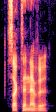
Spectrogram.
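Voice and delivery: ordinary delivery, nothing marked

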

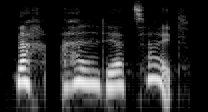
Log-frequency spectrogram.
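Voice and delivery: put-on high, slow girl voice; high-pitched, drawn-out incredulous question; Granger. A narrator's reading. Granger's line in narrated dialogue.

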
